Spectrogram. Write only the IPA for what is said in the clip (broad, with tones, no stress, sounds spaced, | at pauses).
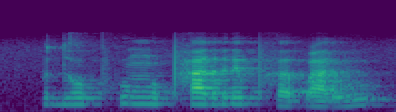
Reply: d o˦ pʰ u˦ ŋʷ ɘ˧ pʰ a˦ r ɘ˦ pʰ ɐ˨ ɓ a˨ ɾ u˦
